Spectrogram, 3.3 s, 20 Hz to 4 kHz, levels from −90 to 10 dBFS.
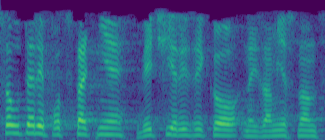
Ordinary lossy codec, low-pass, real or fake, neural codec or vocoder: MP3, 24 kbps; 3.6 kHz; fake; vocoder, 24 kHz, 100 mel bands, Vocos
